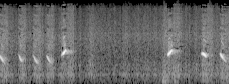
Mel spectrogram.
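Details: Common iora song: a run of four short, clear whistled notes, each slurring downward, then a brighter upslurred whistle; after a pause, three more sharp whistles. Dull knocking thumps sound beneath the notes.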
